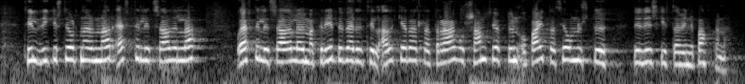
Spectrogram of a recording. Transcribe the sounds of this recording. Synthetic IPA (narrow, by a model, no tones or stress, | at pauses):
t̪ʰɪlriːcɪst̪jowɾt̪naɾɪnːaɾɛft̪ɪɾlɪht̪saːðɪla | ɔɣɛft̪ɪɾlɪht̪saːðɪlaʏmaðkɾɪːpɪvɛɾðɪt̪ʰɪla̰ðcɛɾat̪lat̪ɾaːɣuɾ̥samθjœhpʏnʔɔɣpaːjt̪aθjoːwnʏst̪ʏ | vɪðvɪðscɪft̪avɪnːɪpawŋ̥kanːa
